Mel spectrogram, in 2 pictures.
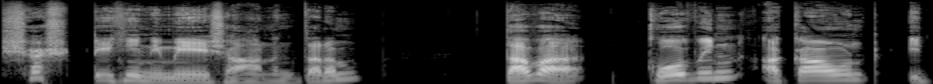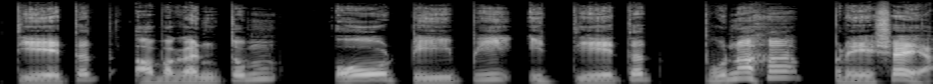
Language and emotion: Sanskrit, neutral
